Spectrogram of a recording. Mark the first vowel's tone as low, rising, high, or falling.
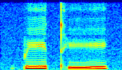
high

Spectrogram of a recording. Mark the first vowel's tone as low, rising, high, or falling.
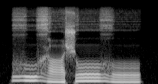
high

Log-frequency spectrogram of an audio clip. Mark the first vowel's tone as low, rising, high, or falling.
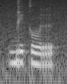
low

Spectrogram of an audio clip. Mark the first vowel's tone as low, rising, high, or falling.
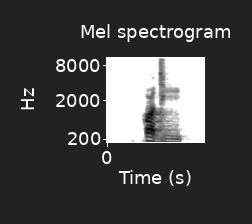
falling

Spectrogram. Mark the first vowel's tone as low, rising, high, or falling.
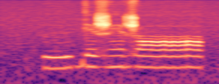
rising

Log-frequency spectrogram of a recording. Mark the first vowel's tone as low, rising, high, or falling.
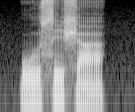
low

